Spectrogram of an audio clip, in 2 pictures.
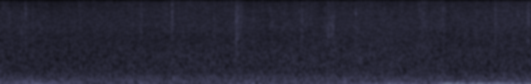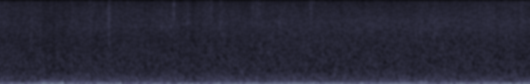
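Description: Heavy rain falling steadily, with scattered individual drops ticking out of the hiss. About four seconds in, a low rumble joins and the whole sound gets louder.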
